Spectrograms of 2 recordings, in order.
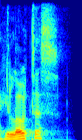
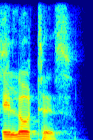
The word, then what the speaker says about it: Helotes: As drivers unfamiliar with the area, that might sound extreme, but at Helotes, is that how you say it? Helotes? – Elotes. – Elotes. – Yeah, Elotes.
